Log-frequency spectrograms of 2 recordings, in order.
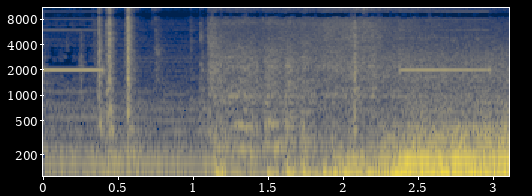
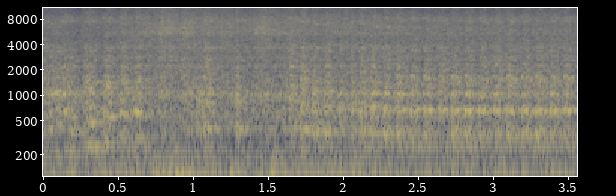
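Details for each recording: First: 2018 Toyota Tundra flex-fuel, cold start at 30 °F, second day after a fuel change to cure long cranking; under a second of crank, fires cleanly to steady idle, healthy start. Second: 2018 Toyota Tundra 5.7 flex fuel, about 122,000 miles, in cold weather: steady fast cranking churn for about five seconds before catching; recurring long crank each winter, owner suspects fuel problem, not fuel pump.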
